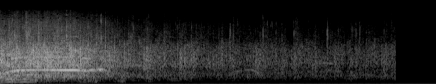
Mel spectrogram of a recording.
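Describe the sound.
Audience applause welcoming a pastor as she is introduced, a loud burst of dense clapping that gradually tapers off and then stops abruptly.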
